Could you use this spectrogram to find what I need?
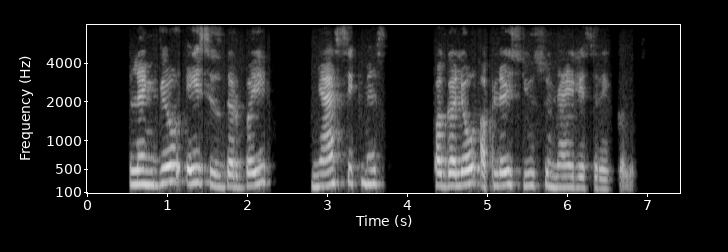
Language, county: Lithuanian, Marijampolė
